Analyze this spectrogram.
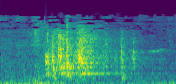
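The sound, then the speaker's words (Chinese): A wooden door creaks slowly open by itself, a drawn-out, wavering mid-pitched groan lasting about a second over a low, steady background hum. “跟住伴随着一股浓郁的血腥味，那道门自动缓缓地打开，”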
